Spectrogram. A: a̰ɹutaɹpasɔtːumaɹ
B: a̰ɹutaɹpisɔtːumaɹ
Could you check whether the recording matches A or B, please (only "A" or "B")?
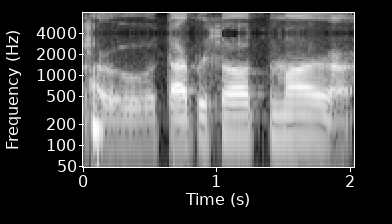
B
